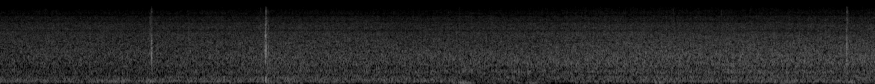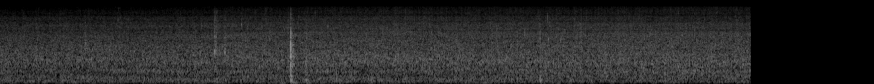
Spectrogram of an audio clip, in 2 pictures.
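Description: A steady rushing hiss that grows slightly louder toward the end, with a few sharp clicks scattered through it. The loudest click comes about two-thirds of the way in.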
